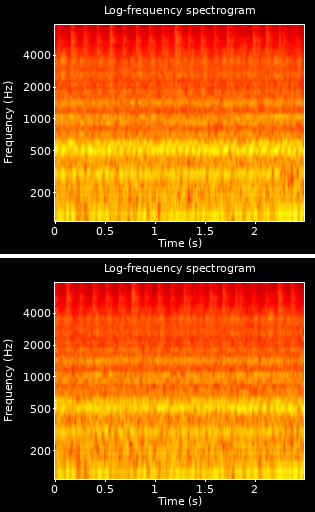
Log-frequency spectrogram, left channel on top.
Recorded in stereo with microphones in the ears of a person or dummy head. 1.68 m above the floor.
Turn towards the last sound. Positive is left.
No sound to turn to.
